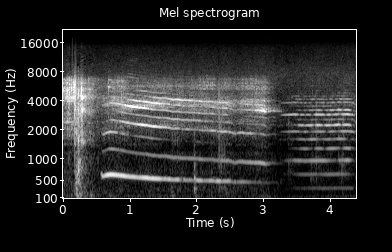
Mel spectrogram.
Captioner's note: screech; off-tune violin music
